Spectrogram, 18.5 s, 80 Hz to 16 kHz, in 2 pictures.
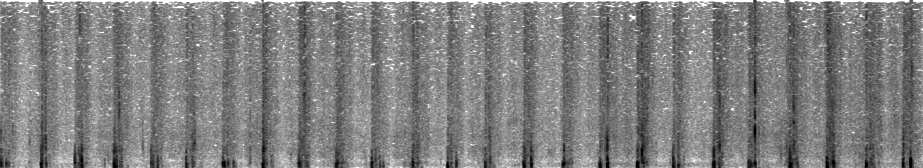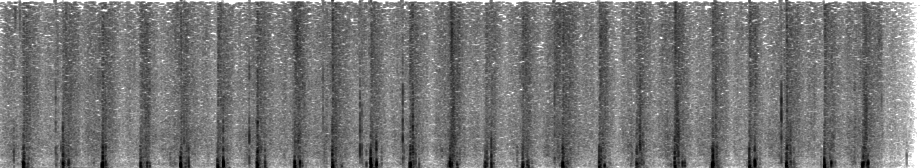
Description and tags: Footsteps Mountain Boots Rock Run Sequence Mono
Footsteps Run on Rock - Mountain Boots.
Gear : Rode NTG4+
